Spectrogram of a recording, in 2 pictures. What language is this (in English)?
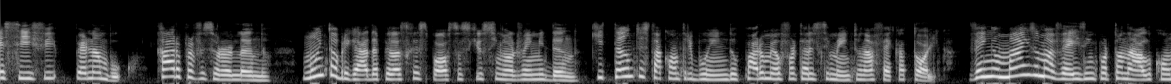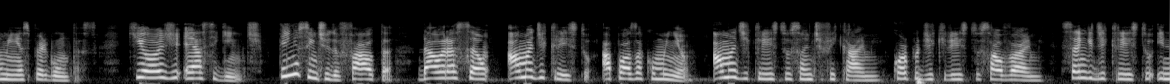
Portuguese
